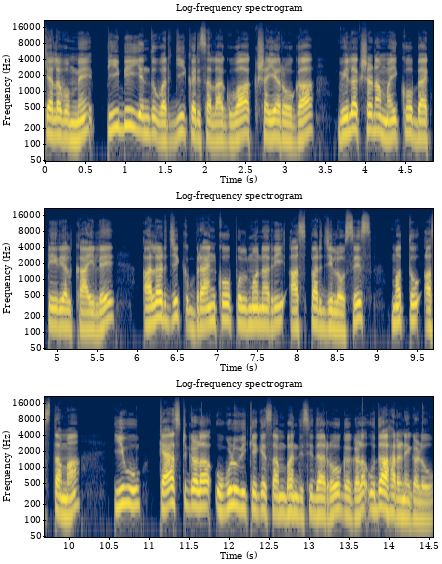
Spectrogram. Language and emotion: Kannada, neutral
